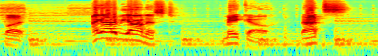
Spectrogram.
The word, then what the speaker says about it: Mako: us for let's plays calls it Mach Oh because apparently they pronounce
